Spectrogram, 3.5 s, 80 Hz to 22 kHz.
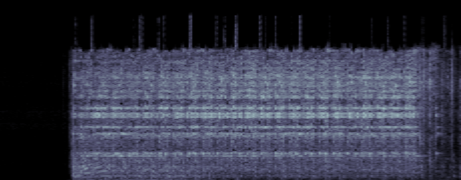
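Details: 2000 Johnson 50hp outboard cranking during a compression test: an even, strong beat of about four puffs a second with no stumble. Both cylinders read about 120 psi, so compression is healthy and even.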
